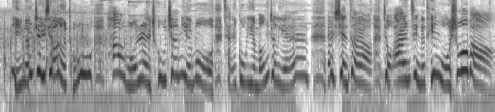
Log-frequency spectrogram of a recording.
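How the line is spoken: Breathless shouting. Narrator (Chinese): 边喘气边叫

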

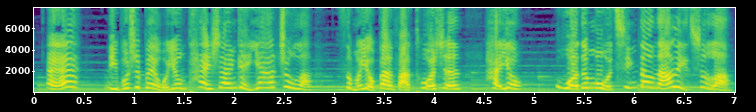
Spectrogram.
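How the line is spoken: Shouting in shock. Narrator (Chinese): 银角大王看见原本的妈妈变成了孙悟空，忍不住大声的喊

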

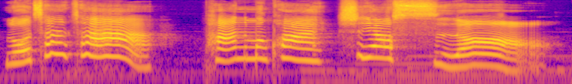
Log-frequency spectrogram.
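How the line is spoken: Girl shouting at full voice. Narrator (Chinese): 同行的女生 B 就扯开嗓子，对着远处的他大喊

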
